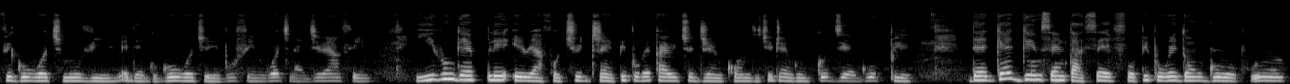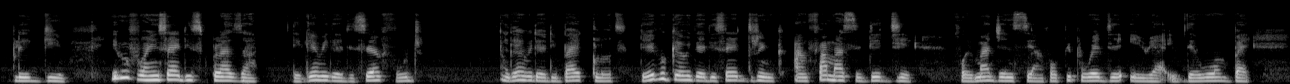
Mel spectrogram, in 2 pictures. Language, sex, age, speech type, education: Nigerian Pidgin, female, 30-45, spontaneous, tertiary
